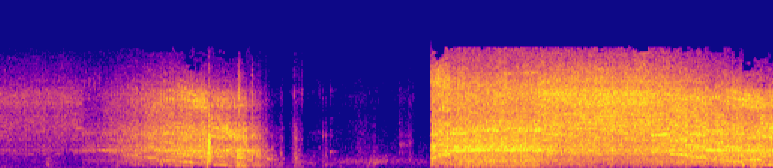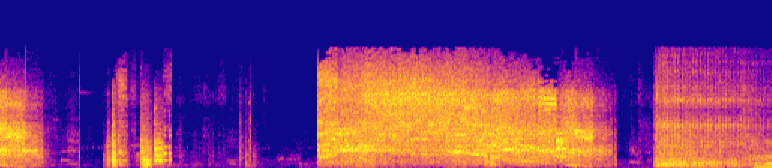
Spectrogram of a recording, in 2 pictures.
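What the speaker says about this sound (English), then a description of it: "I went to the table saw just to cut off a bunch of the excess board" Table saw trims excess from a wooden board: bursts of loud, harsh cutting noise alternate with quieter gaps and short clattery handling sounds, close by, across several passes.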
